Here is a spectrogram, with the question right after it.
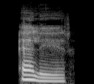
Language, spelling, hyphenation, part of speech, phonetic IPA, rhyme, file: Hungarian, elér, el‧ér, verb, [ˈɛleːr], -eːr, Hu-elér.ogg
- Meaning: 1. to reach, to be able to reach, to touch 2. to attain, to achieve, to catch, to get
